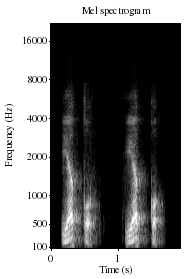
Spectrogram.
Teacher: So it's a heavy stoppage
